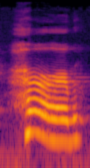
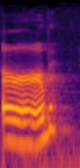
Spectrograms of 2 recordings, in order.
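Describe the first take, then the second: First: The initial H is sounded. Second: The initial H is silent. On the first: The speaker calls it wrong. "we don't pronounce it herb" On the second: The speaker calls it right. "we pronounce it herb"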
